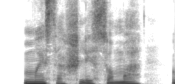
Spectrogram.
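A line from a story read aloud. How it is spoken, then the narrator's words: Breathless exhale. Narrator (Russian): выдохнула я чуть позже, когда сердце перестало грохотать и пытаться выскочить из груди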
